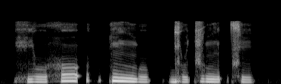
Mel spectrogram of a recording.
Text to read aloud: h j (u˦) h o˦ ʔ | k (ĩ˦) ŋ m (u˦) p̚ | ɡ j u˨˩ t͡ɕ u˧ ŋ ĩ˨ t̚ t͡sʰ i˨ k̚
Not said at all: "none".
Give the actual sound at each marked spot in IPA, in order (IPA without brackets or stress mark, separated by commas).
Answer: u˨˩, ĩ˥˧, u˨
